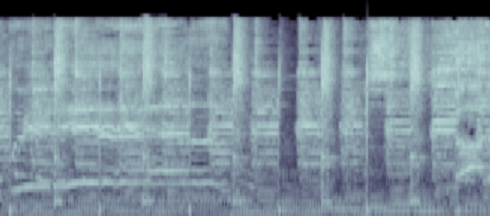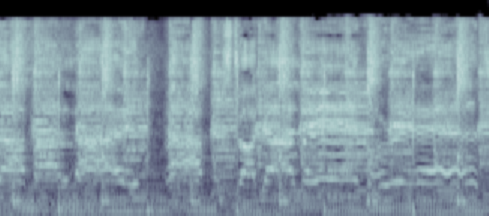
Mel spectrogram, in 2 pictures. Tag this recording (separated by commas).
Rock music, Music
